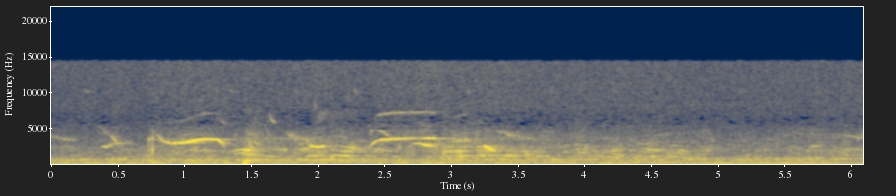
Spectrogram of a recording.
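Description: Faint outdoor ambience: distant voices mixed with scattered bird chirps and calls, busiest in the first three seconds and thinning out after.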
